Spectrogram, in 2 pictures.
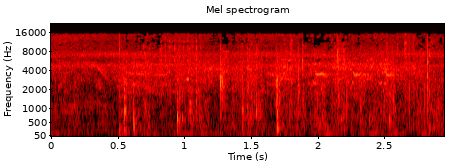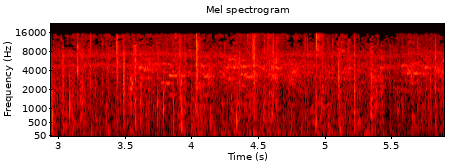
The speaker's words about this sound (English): God Commander of the Truth Seekers, Morris, enters the carriage. His guardsmen hop on their separate horses and guide the carriage through the city.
